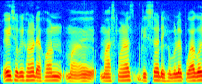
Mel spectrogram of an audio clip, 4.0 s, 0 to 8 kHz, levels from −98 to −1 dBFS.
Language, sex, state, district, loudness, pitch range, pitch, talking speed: Assamese, male, Assam, Sonitpur, -16 LUFS, 125-140 Hz, 135 Hz, 165 wpm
